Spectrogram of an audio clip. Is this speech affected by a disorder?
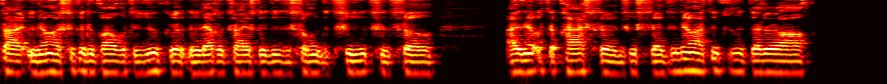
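Yes: Möbius syndrome; affects hearing and eyesight.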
